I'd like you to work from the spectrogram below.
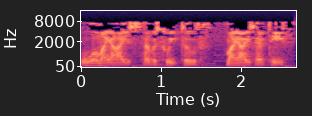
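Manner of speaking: ordinary talk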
